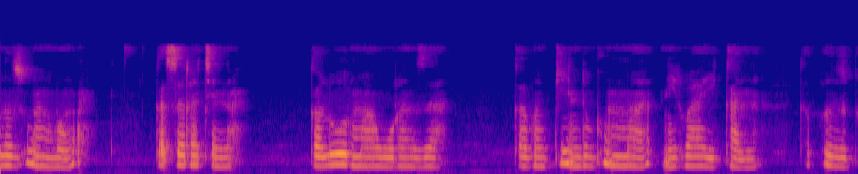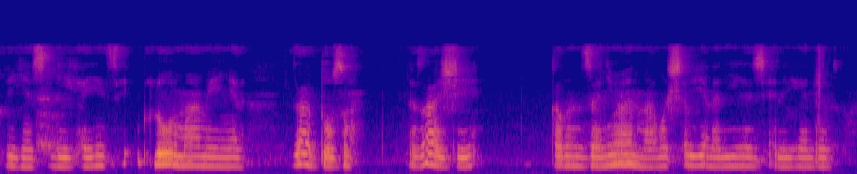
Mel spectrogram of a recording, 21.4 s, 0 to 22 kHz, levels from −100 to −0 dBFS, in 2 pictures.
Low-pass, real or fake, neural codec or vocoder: 7.2 kHz; real; none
